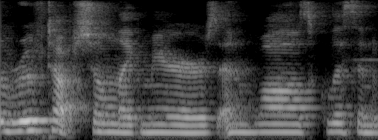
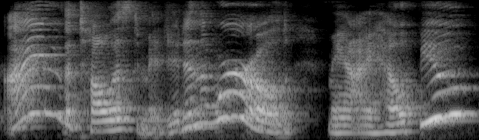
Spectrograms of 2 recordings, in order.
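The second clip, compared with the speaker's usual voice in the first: high, loud, beaming doorman voice; cheery midget voice; 6 semitones higher, 9 dB louder than usual. Acted. Tallest midget greets Milo and Tock, high and beaming. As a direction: greet them like a proud little host.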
